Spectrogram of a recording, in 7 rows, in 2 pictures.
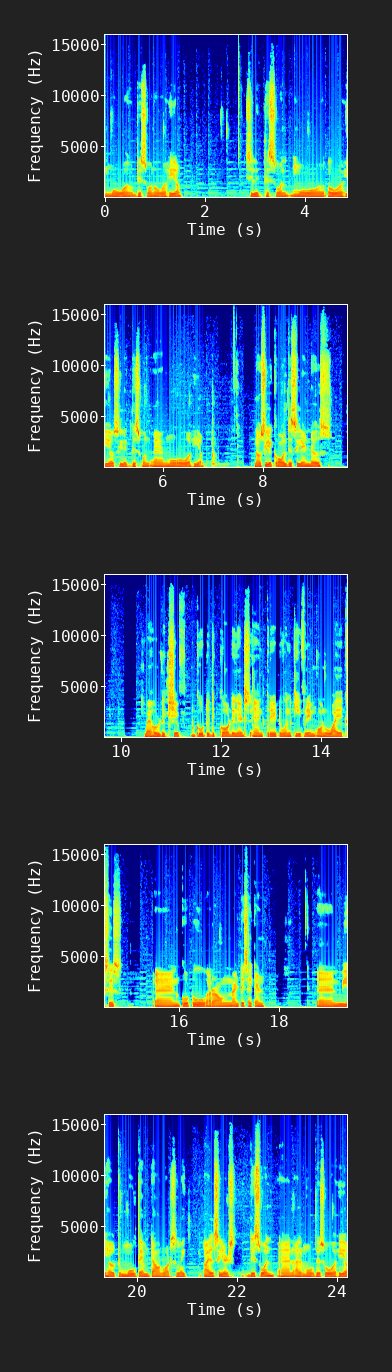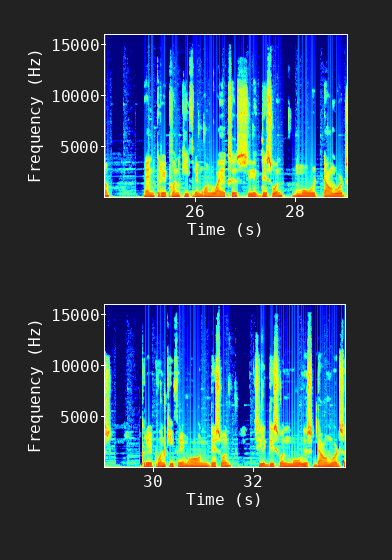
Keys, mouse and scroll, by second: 10.8 shift+click, 12.0 click, 16.8-19.6 drag, 19.7 click, 23.1-33.8 drag.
